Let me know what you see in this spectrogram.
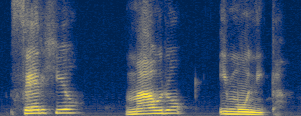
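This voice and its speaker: The speaker is a woman. She talks in a fairly high register. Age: 60s. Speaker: church women's group member. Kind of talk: testimony.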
